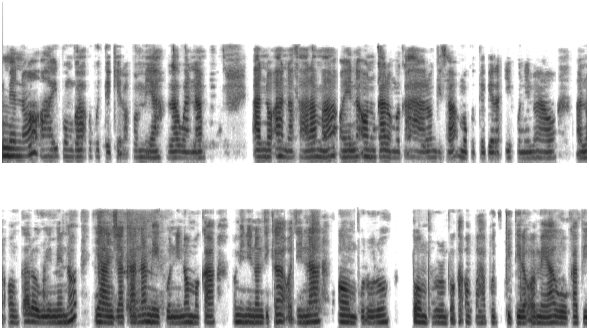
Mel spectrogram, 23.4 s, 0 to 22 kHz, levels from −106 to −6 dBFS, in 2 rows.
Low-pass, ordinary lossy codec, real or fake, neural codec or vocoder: 7.2 kHz; AAC, 48 kbps; fake; vocoder, 44.1 kHz, 128 mel bands every 256 samples, BigVGAN v2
